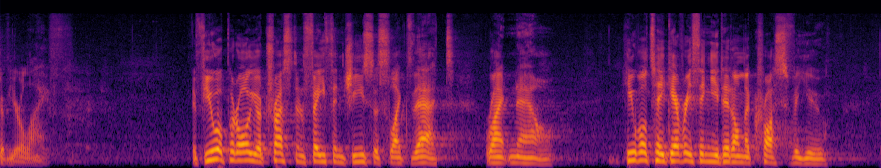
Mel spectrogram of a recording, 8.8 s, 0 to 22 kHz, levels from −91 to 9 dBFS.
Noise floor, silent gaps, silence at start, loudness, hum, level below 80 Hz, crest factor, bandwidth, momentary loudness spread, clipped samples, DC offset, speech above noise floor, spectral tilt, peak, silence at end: -56 dBFS; none; 0 s; -18 LUFS; none; -66 dBFS; 18 dB; 16 kHz; 16 LU; under 0.1%; under 0.1%; 39 dB; -4.5 dB/octave; -2 dBFS; 0.55 s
